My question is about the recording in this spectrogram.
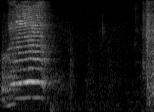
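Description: A young person's voice making one drawn-out, wordless vocal sound, slightly wavering in pitch, lasting under a second at the start.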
